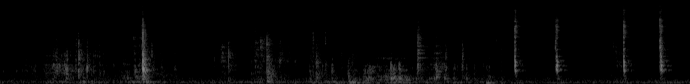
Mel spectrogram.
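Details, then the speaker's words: Thrift-shop electric scooter powered through jumper leads: several sharp relay clicks about half a second apart with no motor hum; probably a momentary switch rather than a regulator, and the motor seems to get no power or may be burnt out. "Well, I'm getting a, you can hear it click in there. This is telling me it's probably just a momentary switch instead of a full regulator. You can hear a relay kicking on in there. But it doesn't seem to be getting any power to the motor, or the motor's burn out"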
